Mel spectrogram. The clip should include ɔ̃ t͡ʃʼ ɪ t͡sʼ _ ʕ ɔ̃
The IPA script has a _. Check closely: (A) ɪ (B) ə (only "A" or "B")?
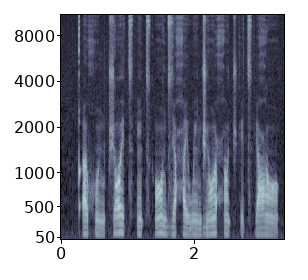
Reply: A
